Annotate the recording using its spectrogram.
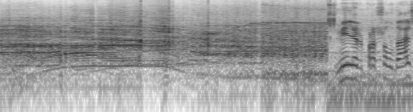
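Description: Tyres screech as cars slide.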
